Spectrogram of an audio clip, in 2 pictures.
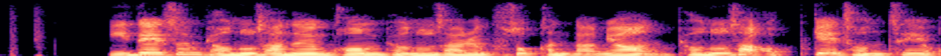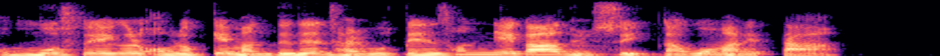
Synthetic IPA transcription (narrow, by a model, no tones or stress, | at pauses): ide̞sʰunpjʌnosʰanɯnkʌmpjʌnos̬ʰaɾɯɭkusʰokʰandamjʌnpjʌnosʰaʔʌp̚k͈e̞t͡ɕʌnt͡ɕʰe̞ʔʌmːusʰuɦe̞ŋɯɾʌɾjʌp̚k͈e̞mandɯnɯnt͡ɕaɭmot̚t͈we̞nsʰʌnːe̞ɡanweɭs͈uit̚t͈aɡomaɾɦe̞t̚t͈a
